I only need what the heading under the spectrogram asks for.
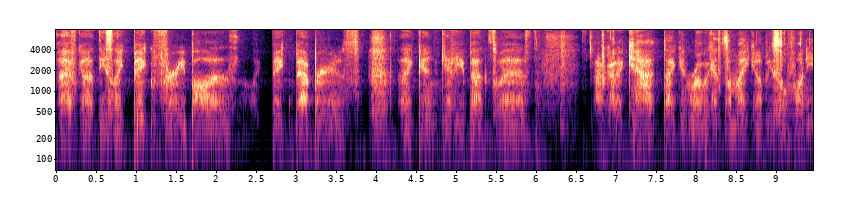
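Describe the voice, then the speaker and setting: Close to the mic, an ASMR creator rambles in a breathy whisper, drowsy and unsure but playful and soothing. The tone is sharp, and the recording sounds rough.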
